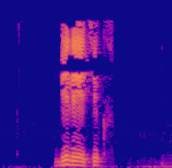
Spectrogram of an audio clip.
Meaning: endearing diminutive of биле́т (bilét, “ticket”)
- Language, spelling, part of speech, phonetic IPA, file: Russian, билетик, noun, [bʲɪˈlʲetʲɪk], Ru-билетик.ogg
